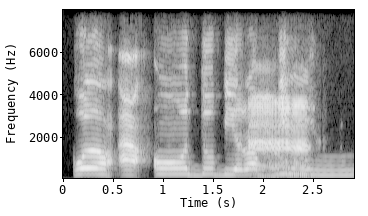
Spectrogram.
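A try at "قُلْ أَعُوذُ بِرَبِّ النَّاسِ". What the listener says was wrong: bukan a'u. Qul a'u. Hamzah dengan ain mesti beza. Hamzah dengan ain mesti berlaku perbezaan kerana dari sudut makhraj dia keluar daripada makhraj yang berbeza. Hamzah berada di pangkal halqum. Ain berada di tengah halqum. Qul a'u.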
